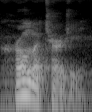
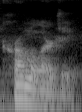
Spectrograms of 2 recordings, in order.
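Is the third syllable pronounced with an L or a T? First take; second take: T; L. First: The third syllable starts with a T sound. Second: The third syllable starts with an L sound. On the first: The speaker calls it right. "but it's chromaturgy" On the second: The speaker calls it wrong. "I've always thought it was chromalurgy"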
